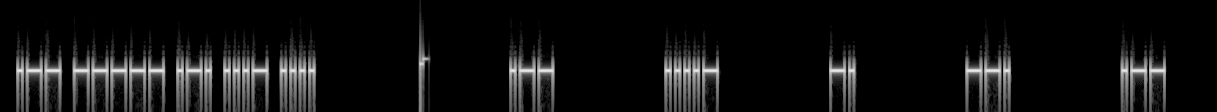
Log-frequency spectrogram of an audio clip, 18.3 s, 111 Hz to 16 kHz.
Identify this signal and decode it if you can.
Morse code, heard as a keyed tone, about 17 wpm, spaced as for 7 wpm, 700 Hz. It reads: W0RVH W4NGW
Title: USA Call Signs - 5 Characters - 8x Character Spacing - 17wpm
